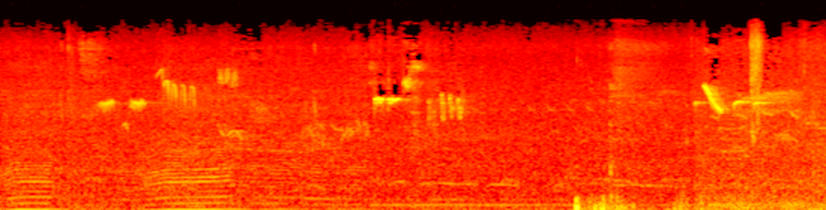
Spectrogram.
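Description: Small birds chirping around a rural yard, with a low drawn-out call twice in the first two seconds and a sharp thump a little before six seconds in.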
